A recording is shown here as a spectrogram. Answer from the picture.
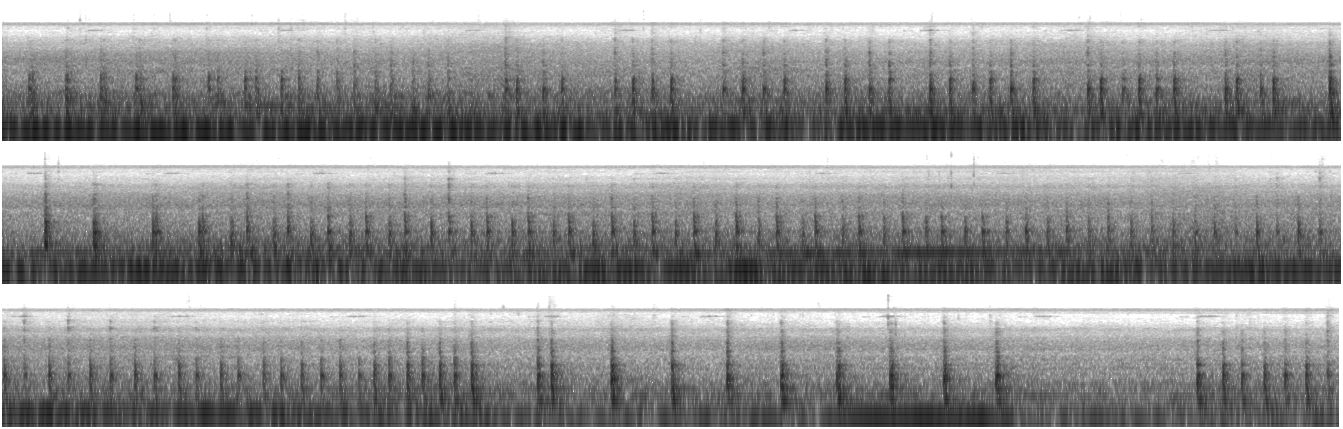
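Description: Small fishing boat's engine running on the water, a steady low rumble with a rapid knocking beat. Near the end the rumble eases and sharper, irregular knocks stand out.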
